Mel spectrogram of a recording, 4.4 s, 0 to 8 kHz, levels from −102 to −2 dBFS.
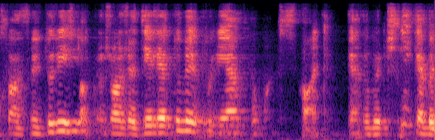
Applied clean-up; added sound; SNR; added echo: neural mask model DeepFilterNet 3.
